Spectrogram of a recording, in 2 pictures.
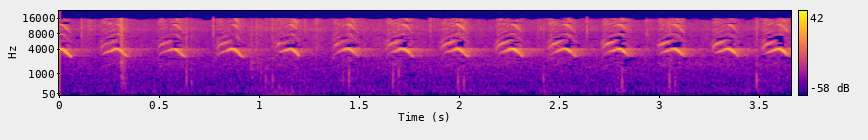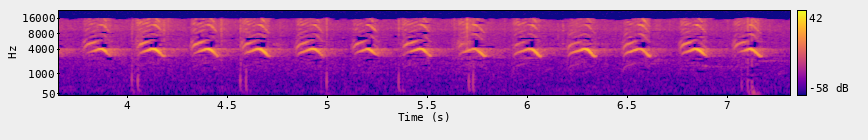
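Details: Bar-winged prinia, known locally as ciblek sawah or ciblek pari, delivering a rapid rolling 'tembakan roll speed' song: high, sharp, down-slurred chip notes repeated steadily about four times a second, with faint low ticks in the background.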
